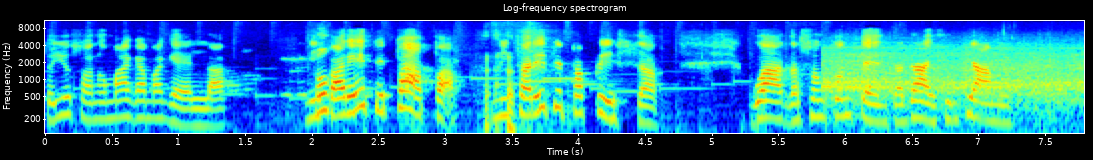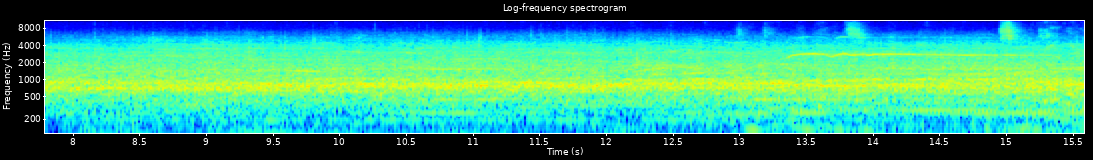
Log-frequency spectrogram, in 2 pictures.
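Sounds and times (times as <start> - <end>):
speech: 0.0 - 7.4
crowd in a town square applauding: 5.8 - 15.5.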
